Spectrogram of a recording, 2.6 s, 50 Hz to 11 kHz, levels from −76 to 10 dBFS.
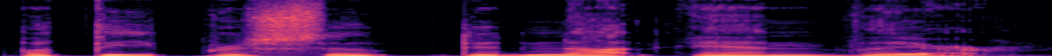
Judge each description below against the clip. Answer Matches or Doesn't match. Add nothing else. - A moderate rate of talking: Matches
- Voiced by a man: Matches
